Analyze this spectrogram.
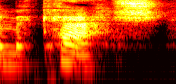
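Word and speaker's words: Maquech: If you're interested in what it is that I'm talking about in the story here, Google a Makesh. It is spelt Maqueech, a Makesh.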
